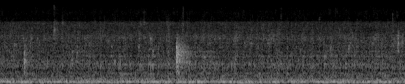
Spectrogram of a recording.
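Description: Chicken fries in a pan for a chicken and potato curry, its moisture cooked off, giving a steady soft sizzle and bubbling hiss with a faint clink partway through and no talking.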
